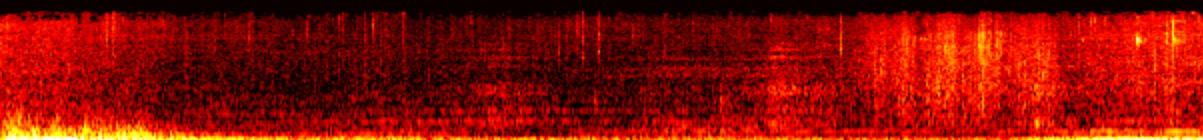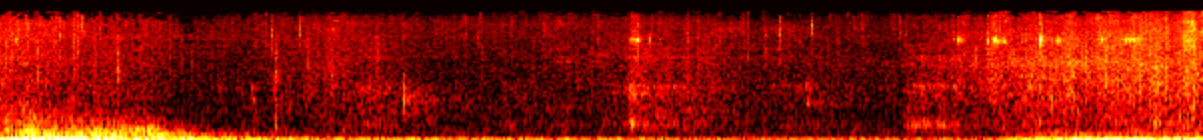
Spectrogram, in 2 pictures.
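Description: Embers crackle softly nearby.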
